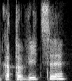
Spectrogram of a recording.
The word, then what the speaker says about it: Katowice: Então, a cidade, isso, chamada Katowice, Ah, é uma cidade Katowice? no... E sim, na Polônia o C tem som de C, Ok.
